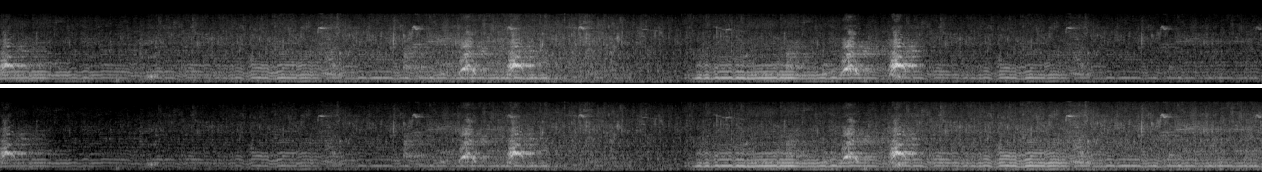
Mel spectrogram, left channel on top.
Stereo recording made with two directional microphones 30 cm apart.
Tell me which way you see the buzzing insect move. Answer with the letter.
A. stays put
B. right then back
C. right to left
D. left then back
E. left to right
E.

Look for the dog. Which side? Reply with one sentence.
You can hear the dog on the left.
